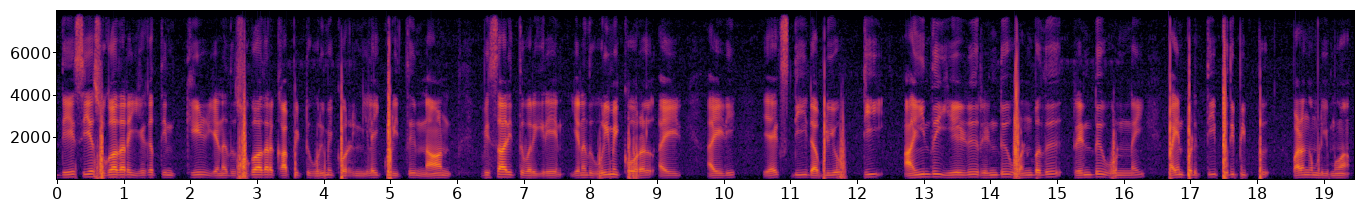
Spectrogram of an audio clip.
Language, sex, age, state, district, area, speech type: Tamil, male, 30-45, Tamil Nadu, Chengalpattu, rural, read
